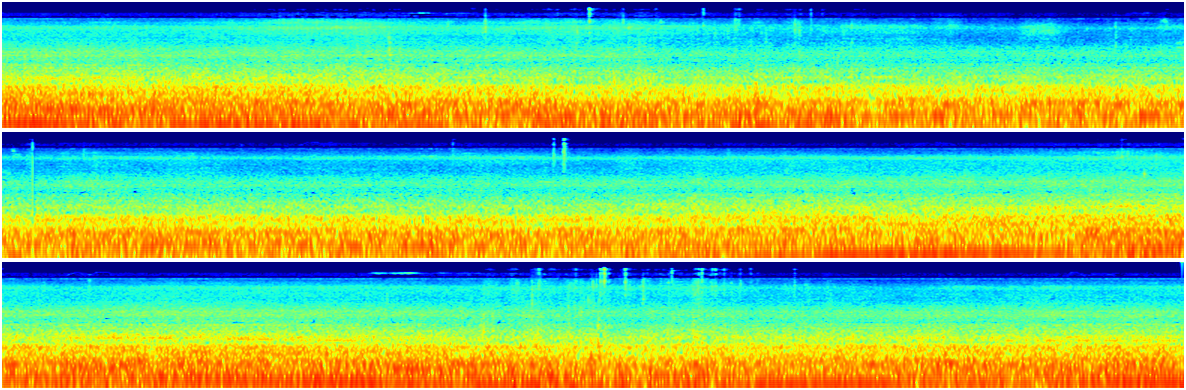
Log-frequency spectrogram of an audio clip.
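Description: Car being driven along a city street: a steady low rumble of engine and tyres on the road, easing a little midway and building again in the second half.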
